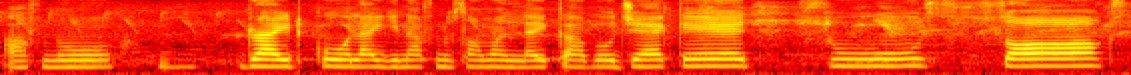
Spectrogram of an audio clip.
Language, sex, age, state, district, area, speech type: Nepali, female, 30-45, West Bengal, Alipurduar, urban, spontaneous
